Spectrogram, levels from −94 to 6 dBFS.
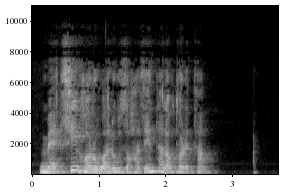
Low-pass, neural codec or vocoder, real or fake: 9.9 kHz; none; real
